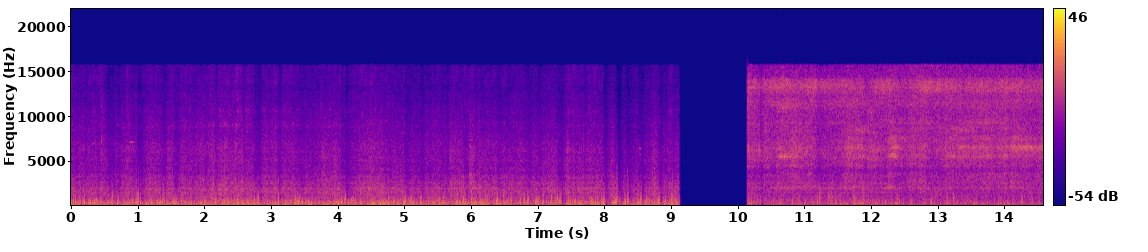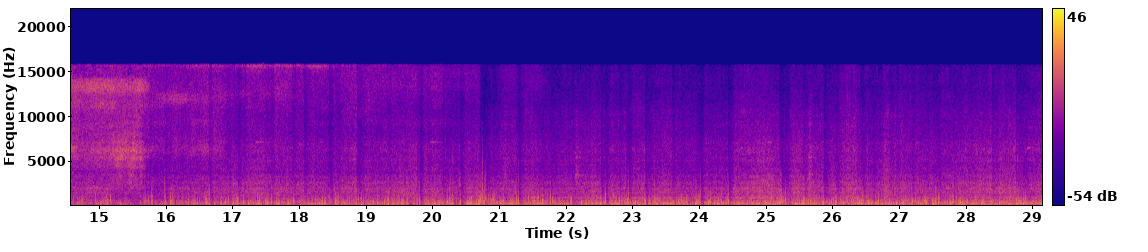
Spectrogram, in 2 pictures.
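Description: Chepe passenger train running along the line, heard from an open window: a steady rush of wheels on rail and wind past the moving car. About nine seconds in the sound cuts out for a second, and then a high hiss rides over the rush for about six seconds.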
